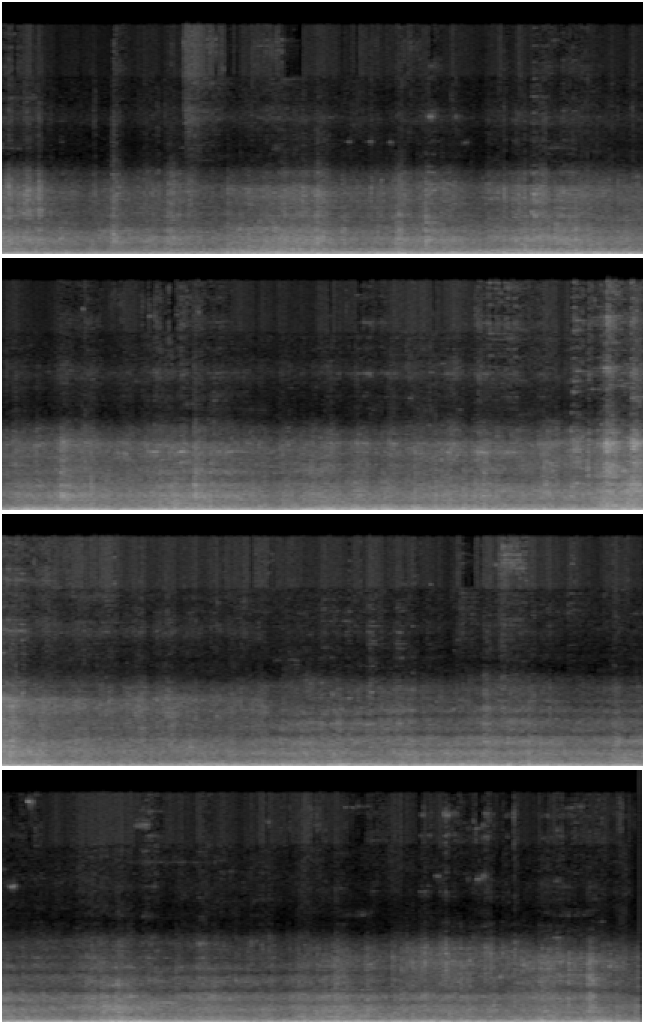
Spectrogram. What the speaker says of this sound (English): He's taking up all the slack out of the train.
